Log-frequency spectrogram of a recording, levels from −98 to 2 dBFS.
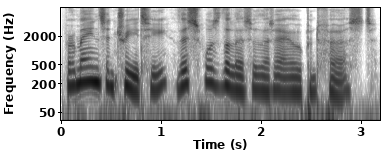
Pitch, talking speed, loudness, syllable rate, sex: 165 Hz, 205 wpm, -17 LUFS, 5.8 syllables/s, male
